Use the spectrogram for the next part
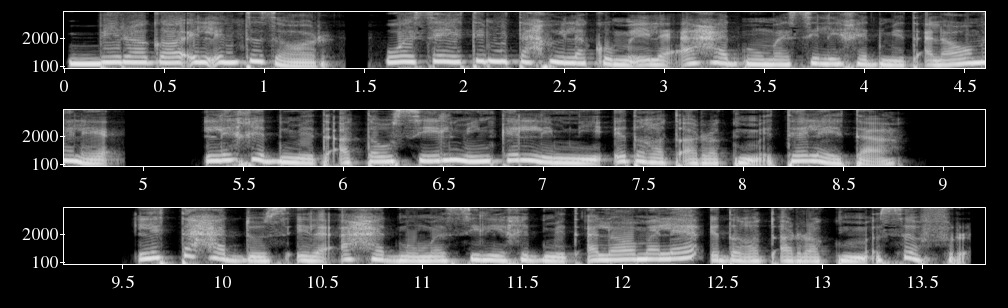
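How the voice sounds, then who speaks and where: An Egyptian woman speaks as the recorded customer service voice of a phone menu. Her tone is mellow and relaxed, with lively melodic movement in the pitch. The delivery is scripted, polite and formal, captured close and dry. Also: fairly quick, dry recording.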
